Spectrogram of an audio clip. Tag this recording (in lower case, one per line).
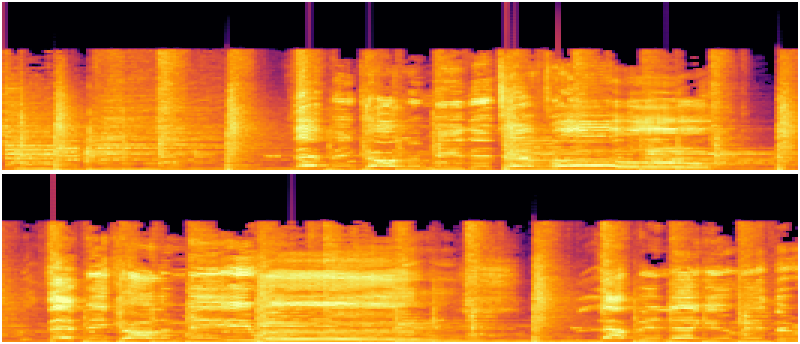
music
